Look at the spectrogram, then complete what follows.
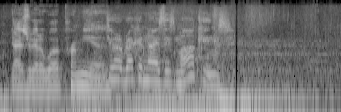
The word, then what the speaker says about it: Premiere: you say World premiere in German it's actually premiere yeah congrats and thank you so much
